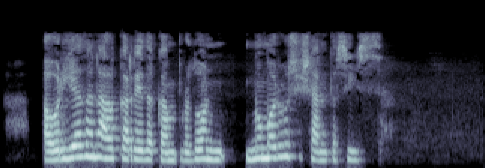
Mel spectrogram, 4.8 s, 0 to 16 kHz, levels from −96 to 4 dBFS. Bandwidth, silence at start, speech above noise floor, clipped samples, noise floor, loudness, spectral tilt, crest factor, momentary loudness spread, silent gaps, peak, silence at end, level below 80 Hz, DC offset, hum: 7.8 kHz; 0.45 s; 48 dB; under 0.1%; -64 dBFS; -17 LUFS; -5.5 dB/octave; 16 dB; 11 LU; none; -2 dBFS; 1.05 s; -58 dBFS; under 0.1%; none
